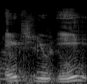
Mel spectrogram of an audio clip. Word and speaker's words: Hue: Hue was a former capital of Vietnam, and it's spelled H-U-E, even though it's spelled H-U-E, but it's pronounced as Hue, and that was the Hue Palace in Vietnam.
